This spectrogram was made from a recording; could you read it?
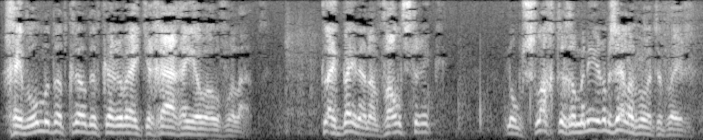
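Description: An actor playing a wry, pessimistic, seasoned ship's officer in a radio drama, with a dry, sardonic delivery. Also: male voice, a little high, expressive, normal speed, lightly acted. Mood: sceptical. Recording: clear ambient noise behind.

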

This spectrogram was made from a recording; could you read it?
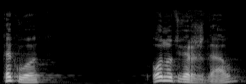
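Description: An actor playing a forceful science official who addresses a meeting formally and emphatically in a radio play. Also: male voice, lowish voice, big pitch swings, slow pace, full character voice. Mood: grave, formal.

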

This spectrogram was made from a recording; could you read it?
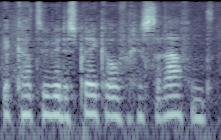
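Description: An actress playing a fragile, anxious young niece in a radio drama, careful and breathy in her speech. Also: low-pitched, little pitch movement, a little fast, a little hiss or hum, lightly acted. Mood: polite, uneasy.

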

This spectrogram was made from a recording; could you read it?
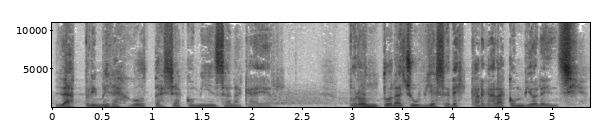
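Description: A man's voice: deep voice, big pitch swings, normal speed, slight background noise. A man narrating a scripted children's story as storyteller.

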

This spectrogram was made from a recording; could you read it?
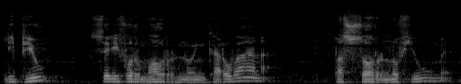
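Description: An actor playing a grieving Garibaldian veteran, reciting dramatic verse with a Roman accent in an impassioned way that swings between hushed and loud. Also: male voice, medium pitch, slow, long reverb tail, a little hiss or hum. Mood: measured recounting. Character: grieving Garibaldian veteran recounting a bloody battle. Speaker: actor reciting a dialect poem.

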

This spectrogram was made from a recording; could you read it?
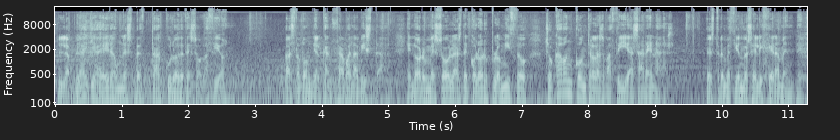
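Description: A man's voice: sits low, animated, normal speed. A man narrating a scripted suspense horror story as an audio fiction narrator. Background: music.

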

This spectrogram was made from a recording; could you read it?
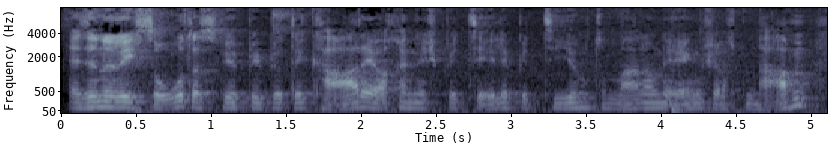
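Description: Sehr dunkle österreichische Männerstimme. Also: male voice, lowish voice, steady tone, brisk, mellow, slight background noise. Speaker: librarian, interviewee. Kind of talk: formal interview talk.

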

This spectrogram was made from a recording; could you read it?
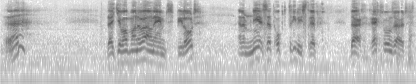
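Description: An actor playing a bold, quick-witted fugitive in a Dutch radio play, urgent and commanding. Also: male voice, fairly high pitch, lightly acted. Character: bold hunted fugitive without memory, quick-witted man of action. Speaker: lead actor and first-person narrator. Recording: noisy radio play recording with vehicle sounds.

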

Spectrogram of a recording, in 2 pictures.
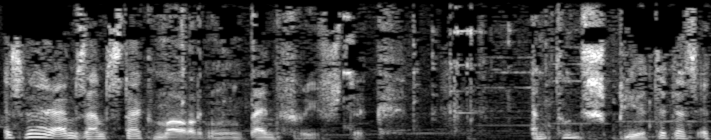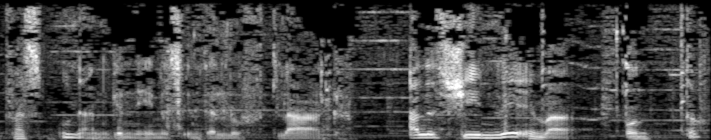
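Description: Deep, gravelly, slow-paced male storyteller. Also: huge pitch swings, over music. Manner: dramatic storytelling with suspenseful pauses. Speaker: narrator. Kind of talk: scripted audio drama narration for children.

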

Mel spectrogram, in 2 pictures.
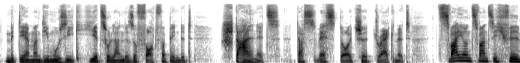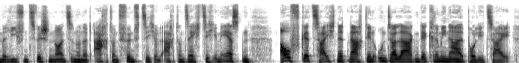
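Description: A man's voice: medium pitch, a bit bright, no room sound, clean studio sound. A man with a German accent hosting a podcast, reading scripted narration in an articulate, presenterly way. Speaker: podcast host. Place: dry studio.

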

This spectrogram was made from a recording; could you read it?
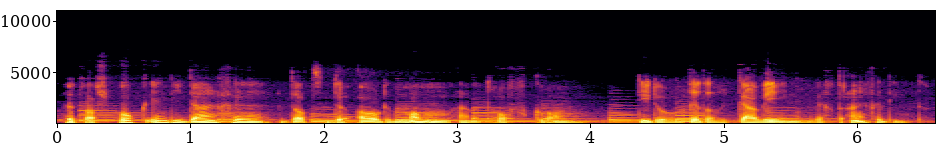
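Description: A man narrates a radio drama in a very deep voice. Guitar music plays clearly behind him, and the recording is thin and band-limited. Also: unhurried, phone-quality sound. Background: plucked guitar music.

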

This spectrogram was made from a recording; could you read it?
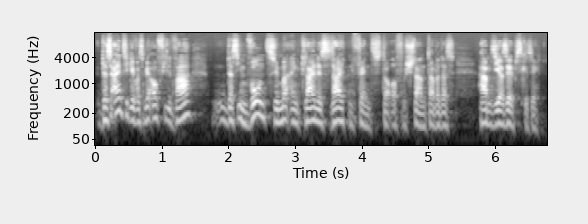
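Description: A man playing a troubled doctor and evasive suspect in a German crime radio drama, speaking in a hesitant, guarded way with a husky voice. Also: mid-range voice, moderate pace, natural voice. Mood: subdued, recounting.

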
